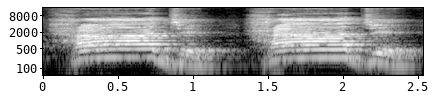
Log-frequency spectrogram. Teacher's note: اب جیم کے بعد الف ہے تو جیم کے بعد الف کو لیں گے کیونکہ جیم کے بعد اگر ڈائریکٹ جیم پھر ہا کے بعد اگر جیم ہوتا تو ڈائریکٹ ہم جیم سے ملا لیتے. یہاں پر بیچ میں الف ہے تو الف مدہ ہے اس لیے الف کے ساتھ ملا کر کے کھینچ کر جیم کو ملانا ہے. ہا الف جیم زبر ڈبل کیپیسٹی کے ساتھ جیم کو ٹچ کرنا ہے.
